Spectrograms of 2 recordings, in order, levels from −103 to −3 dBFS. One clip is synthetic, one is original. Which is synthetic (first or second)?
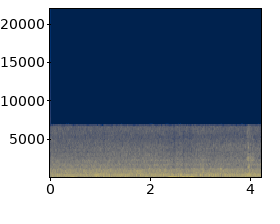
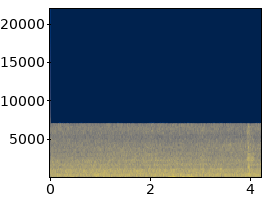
second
